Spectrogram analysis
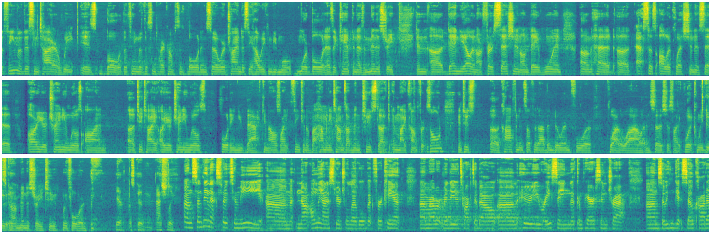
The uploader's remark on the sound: Live from the National CCCA Conference in Palm Springs. We're live from the National CCCA Conference.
